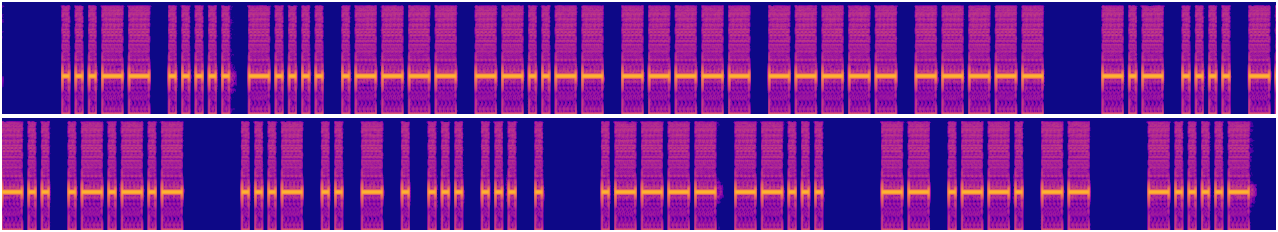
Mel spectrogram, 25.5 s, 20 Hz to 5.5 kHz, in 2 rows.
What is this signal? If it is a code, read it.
Morse code, heard as a keyed tone, about 18 wpm, 800 Hz. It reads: 3561,000 KHZ. VITESSE 17 MPM -
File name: cours-du-lundi files / cours-1588-texte-chiffre-vitesse-17MPM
